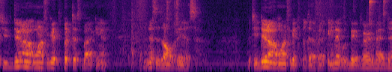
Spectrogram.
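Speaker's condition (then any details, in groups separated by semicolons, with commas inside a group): No condition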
